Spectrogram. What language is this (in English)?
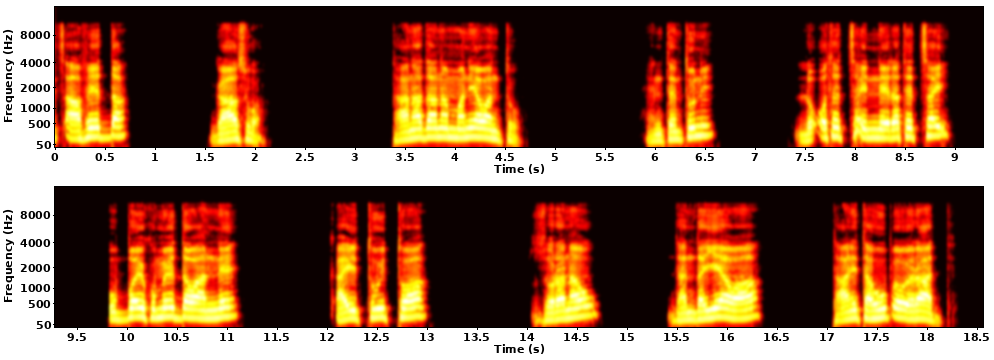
Dawro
